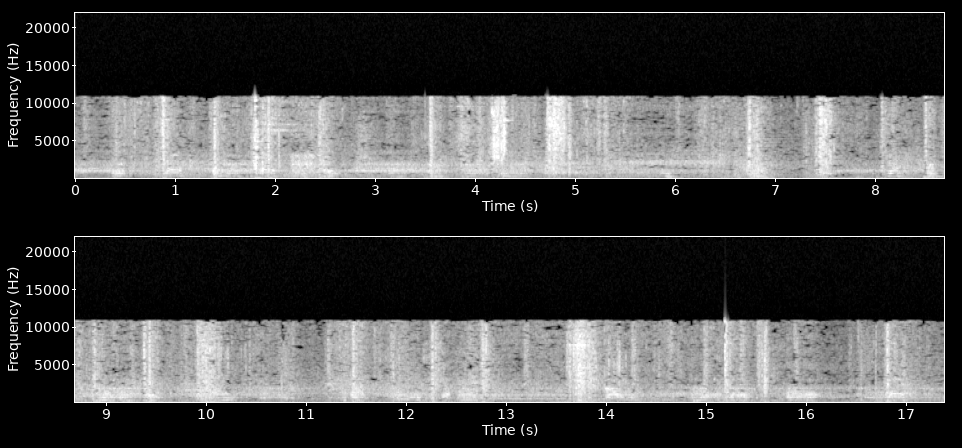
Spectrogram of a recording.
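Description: Men grunt and groan as they fight.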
